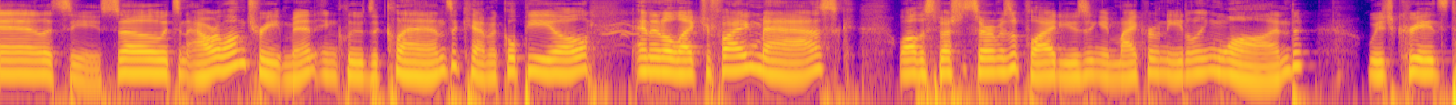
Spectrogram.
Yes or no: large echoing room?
no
